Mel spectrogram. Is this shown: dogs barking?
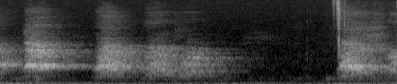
yes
